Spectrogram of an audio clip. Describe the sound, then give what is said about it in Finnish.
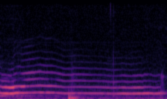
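A cat lets out one long, drawn-out meow, a steady high yowl that holds for about two seconds with a slight waver, heard alone with a couple of soft thumps underneath. “Kissa varmaankin mahtoi olla.”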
